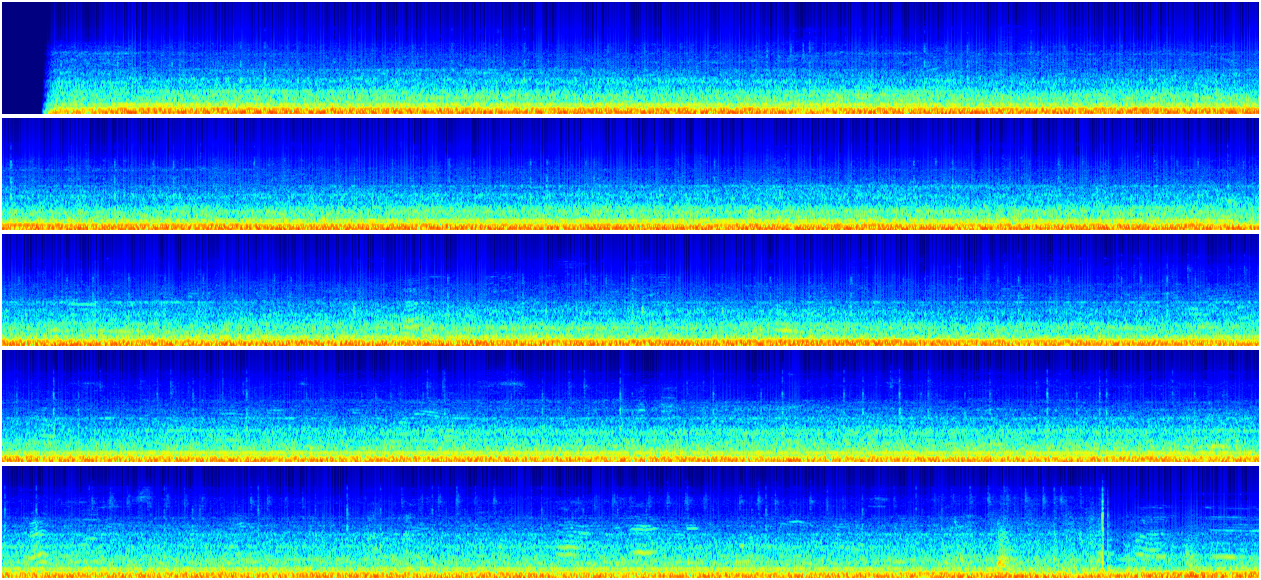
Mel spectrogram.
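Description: Steady engine and road drone inside a moving bus's cabin, with a constant low hum.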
